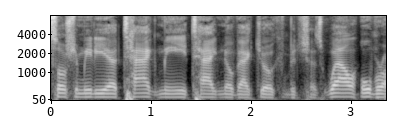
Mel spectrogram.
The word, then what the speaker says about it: Novak Djokovic: We have the legendary Novak Djokovic.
